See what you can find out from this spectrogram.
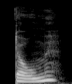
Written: dogme

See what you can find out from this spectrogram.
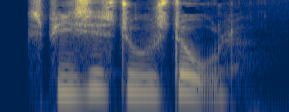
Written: spisestuestol

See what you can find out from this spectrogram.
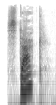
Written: stak

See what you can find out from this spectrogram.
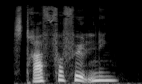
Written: strafforfølgning

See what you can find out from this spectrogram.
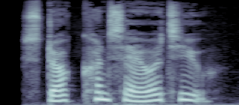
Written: stokkonservativ

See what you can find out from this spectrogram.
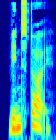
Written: vindstøj

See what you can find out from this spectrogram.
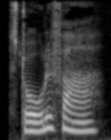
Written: strålefare

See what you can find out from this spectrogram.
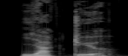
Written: jagtdyr

